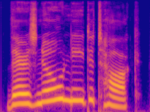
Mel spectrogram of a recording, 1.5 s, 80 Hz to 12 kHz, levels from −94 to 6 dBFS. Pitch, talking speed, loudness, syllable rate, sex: 285 Hz, 200 wpm, -14 LUFS, 4.5 syllables/s, female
